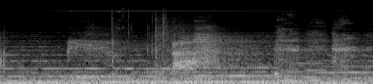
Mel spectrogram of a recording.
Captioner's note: grunting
